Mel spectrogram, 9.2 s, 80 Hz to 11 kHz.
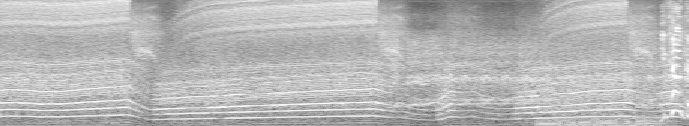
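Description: A Porsche race car in Gran Turismo 2 revs loud and high through rising and falling gear changes, with tires squealing on a 300 km endurance race, the engine droning almost without pause.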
